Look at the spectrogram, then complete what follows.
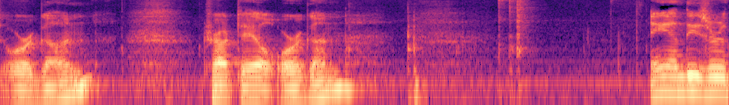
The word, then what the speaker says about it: Oregon: provided by a viewer I was saying or Aon but it's Oregon Troutdale Oregon and these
